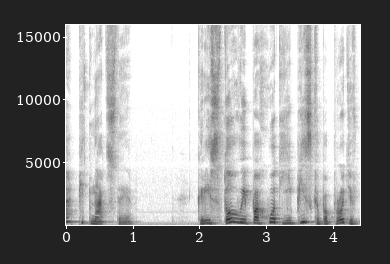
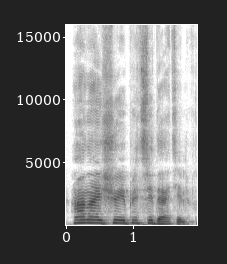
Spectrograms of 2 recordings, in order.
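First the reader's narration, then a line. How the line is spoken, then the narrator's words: Sigh. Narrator (Russian): вздохнул Алик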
